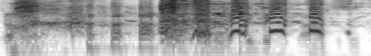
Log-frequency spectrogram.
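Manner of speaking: high, slow laughing words. Real, not acted. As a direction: talk through laughter. Laughing at glasses.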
